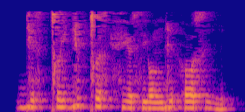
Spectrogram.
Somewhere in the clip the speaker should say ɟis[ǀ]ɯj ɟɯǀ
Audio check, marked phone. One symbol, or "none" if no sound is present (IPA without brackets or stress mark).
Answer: ǀ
